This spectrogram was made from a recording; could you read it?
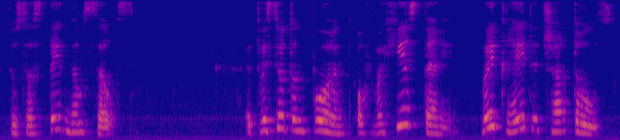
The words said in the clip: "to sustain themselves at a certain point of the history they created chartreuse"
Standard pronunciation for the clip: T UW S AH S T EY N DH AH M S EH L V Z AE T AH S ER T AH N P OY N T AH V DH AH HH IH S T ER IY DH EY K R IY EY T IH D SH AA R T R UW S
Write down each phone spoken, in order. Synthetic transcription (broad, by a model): T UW S AH S T EY N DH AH M S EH L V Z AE T AH S ER T AH N P OY N T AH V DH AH HH IH S T ER IY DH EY K R IY EY T IH D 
